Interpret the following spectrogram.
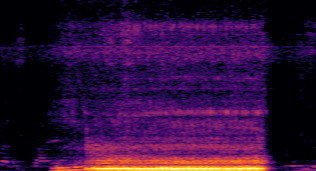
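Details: French Bulldog snoring, one long loud droning snore with a buzzy, tonal, vibrating quality, held for nearly two seconds before stopping abruptly into quiet.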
